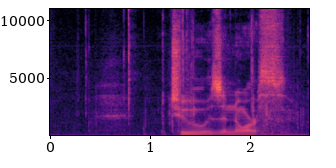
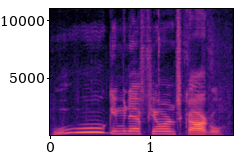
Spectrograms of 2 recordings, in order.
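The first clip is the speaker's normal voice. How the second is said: high slow squeal of delight; high, slow excited; 12 semitones higher than usual. Real, not acted. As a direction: stretch it out, thrilled. Excited at loot.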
